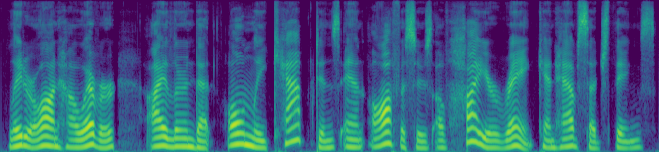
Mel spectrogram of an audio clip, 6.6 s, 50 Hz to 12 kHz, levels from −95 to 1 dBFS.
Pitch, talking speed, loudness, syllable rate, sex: 180 Hz, 155 wpm, -17 LUFS, 4.4 syllables/s, female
